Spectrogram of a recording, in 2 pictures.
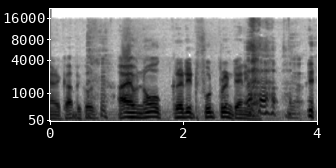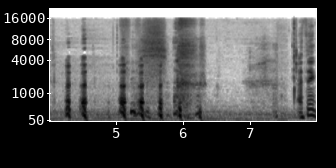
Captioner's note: laughter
